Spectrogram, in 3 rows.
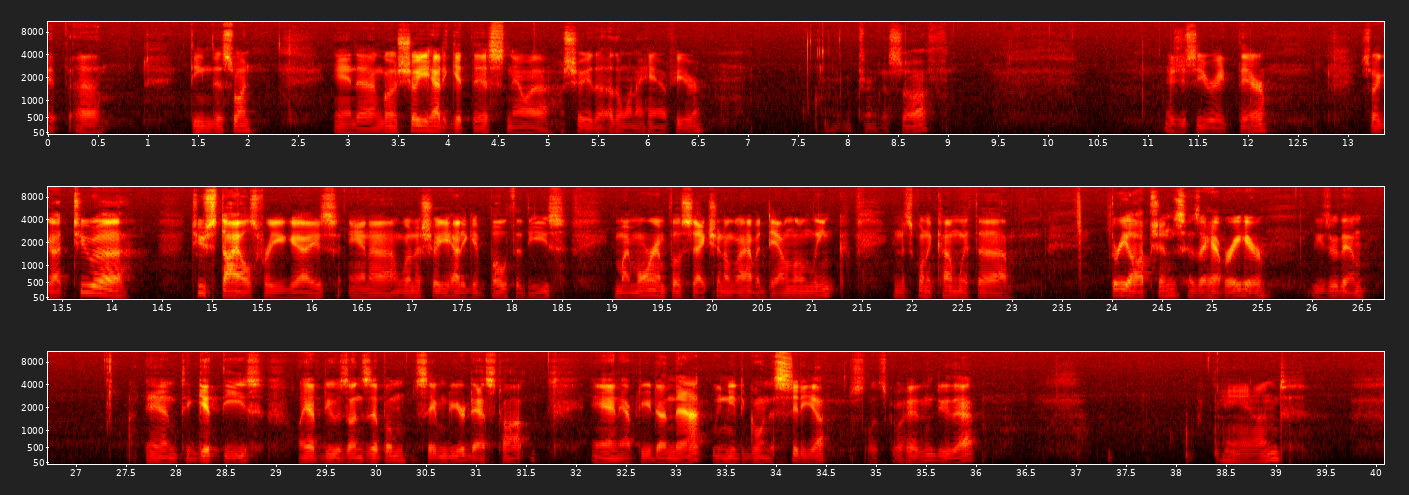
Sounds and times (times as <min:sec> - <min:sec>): Speech: 0:00.0 - 0:00.6, 0:01.4 - 0:02.2, 0:02.8 - 0:06.6, 0:07.7 - 0:09.0, 0:11.2 - 0:12.3, 0:13.1 - 0:23.1, 0:24.0 - 0:26.6, 0:27.6 - 0:31.6, 0:32.2 - 0:36.1, 0:38.4 - 0:39.4.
